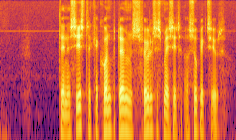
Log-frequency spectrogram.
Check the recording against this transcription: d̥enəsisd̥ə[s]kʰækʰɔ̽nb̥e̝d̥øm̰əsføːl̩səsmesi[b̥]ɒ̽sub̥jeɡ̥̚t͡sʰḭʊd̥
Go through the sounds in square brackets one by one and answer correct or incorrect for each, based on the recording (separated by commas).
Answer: incorrect, incorrect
